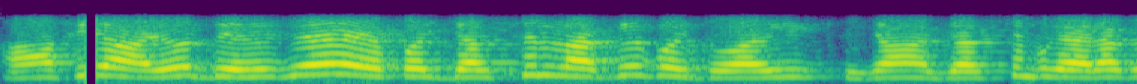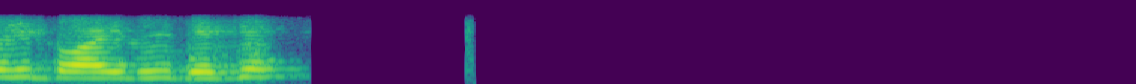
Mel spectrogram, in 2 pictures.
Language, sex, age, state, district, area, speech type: Dogri, female, 45-60, Jammu and Kashmir, Samba, rural, conversation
